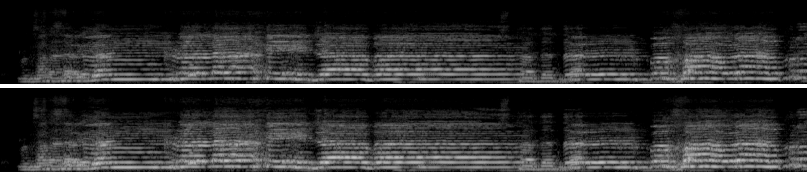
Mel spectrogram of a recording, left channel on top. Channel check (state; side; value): quieter; left; 4.8 dB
